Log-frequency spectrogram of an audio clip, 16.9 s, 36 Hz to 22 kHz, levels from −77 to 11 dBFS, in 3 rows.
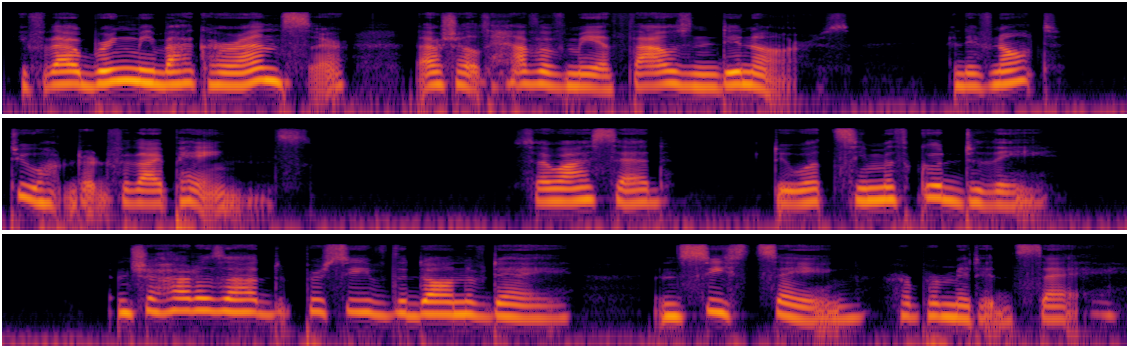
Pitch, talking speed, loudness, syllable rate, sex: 200 Hz, 155 wpm, -20 LUFS, 4.5 syllables/s, female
